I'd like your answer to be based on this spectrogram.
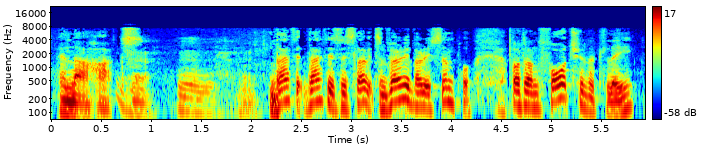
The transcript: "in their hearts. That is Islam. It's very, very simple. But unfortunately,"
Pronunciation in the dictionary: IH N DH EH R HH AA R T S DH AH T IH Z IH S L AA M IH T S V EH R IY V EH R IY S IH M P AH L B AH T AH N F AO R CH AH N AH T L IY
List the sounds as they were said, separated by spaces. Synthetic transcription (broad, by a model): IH N DH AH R HH AA R T S DH AH T IH Z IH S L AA IH T S V EH R IY V EH R IY S IH M P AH L B AH T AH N F AO R CH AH N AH T L IY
